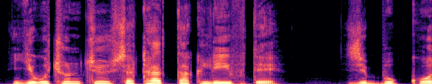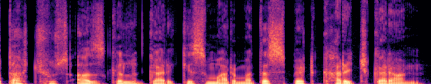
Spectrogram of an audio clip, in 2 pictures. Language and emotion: Kashmiri, sad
